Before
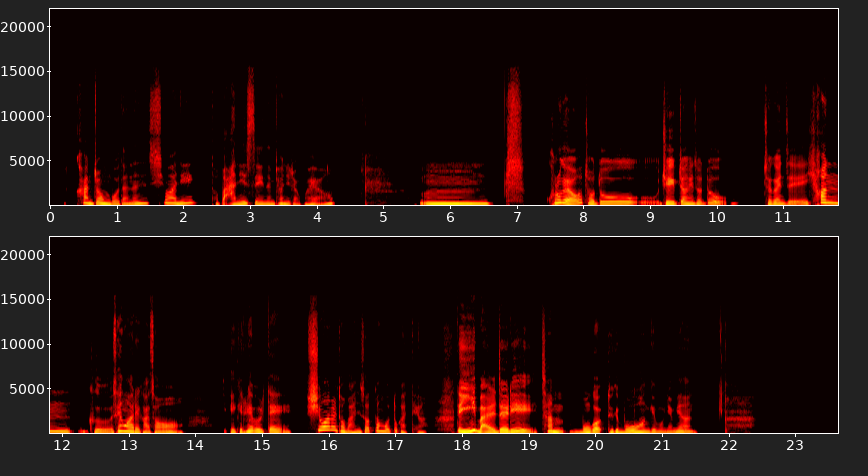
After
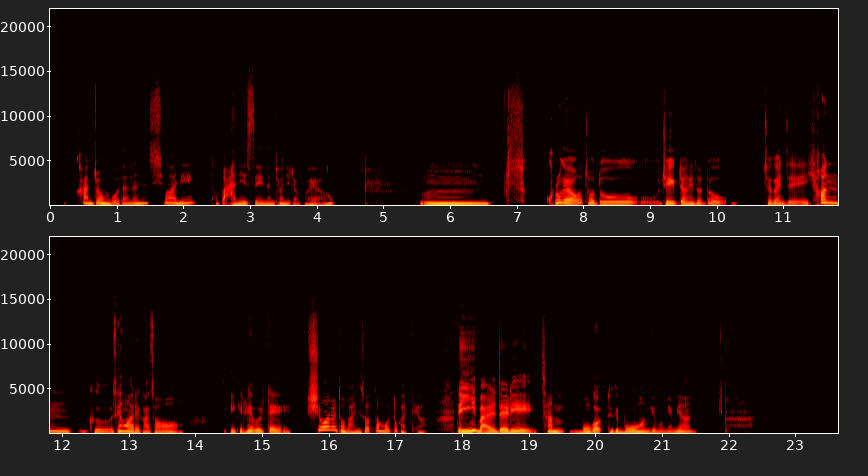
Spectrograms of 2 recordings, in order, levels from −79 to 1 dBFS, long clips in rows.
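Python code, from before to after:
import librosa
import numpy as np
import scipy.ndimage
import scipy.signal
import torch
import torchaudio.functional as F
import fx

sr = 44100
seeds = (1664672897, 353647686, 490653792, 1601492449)

y = fx.over_compress(x, sr, threshold_db=-52.0, ratio=-1.0, at=(6.87, 7.57), fade=0.02)
y = fx.lowpass(y, sr, hz=4100.0, slope=24, at=(9.41, 9.86), fade=0.02)
y = y * 10.0 ** (-5.5 / 20.0)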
